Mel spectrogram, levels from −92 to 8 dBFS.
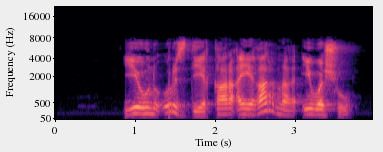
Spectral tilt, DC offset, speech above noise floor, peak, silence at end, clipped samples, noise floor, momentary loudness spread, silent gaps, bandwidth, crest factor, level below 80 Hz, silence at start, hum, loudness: -2.5 dB/octave; under 0.1%; 53 dB; -2 dBFS; 0.3 s; under 0.1%; -75 dBFS; 7 LU; none; 8.4 kHz; 20 dB; -64 dBFS; 0.9 s; none; -21 LUFS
